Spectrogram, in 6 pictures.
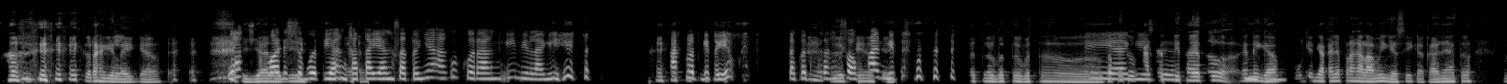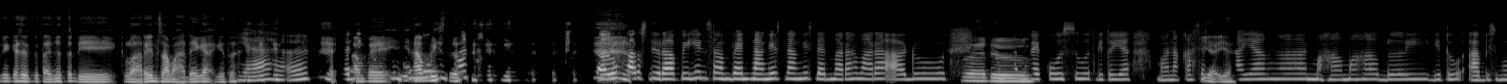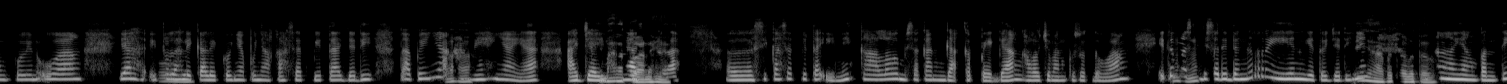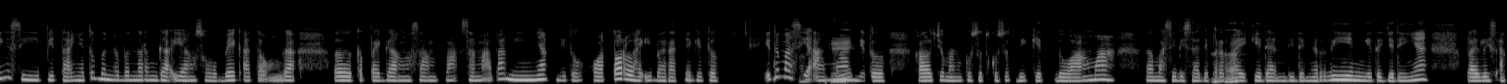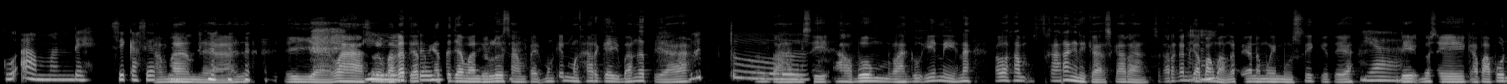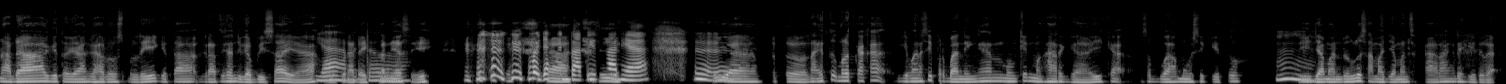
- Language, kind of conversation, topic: Indonesian, podcast, Bagaimana layanan streaming memengaruhi cara kamu menemukan musik baru?
- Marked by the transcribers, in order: laugh; chuckle; chuckle; laugh; other background noise; chuckle; in English: "playlist"; chuckle; laugh; chuckle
